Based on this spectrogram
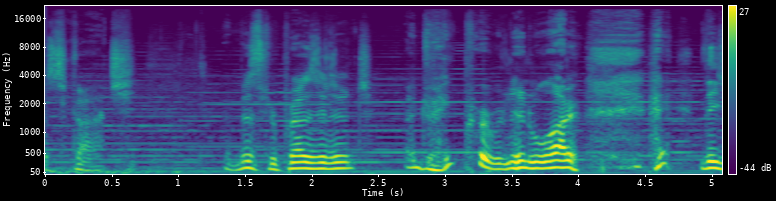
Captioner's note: laughs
